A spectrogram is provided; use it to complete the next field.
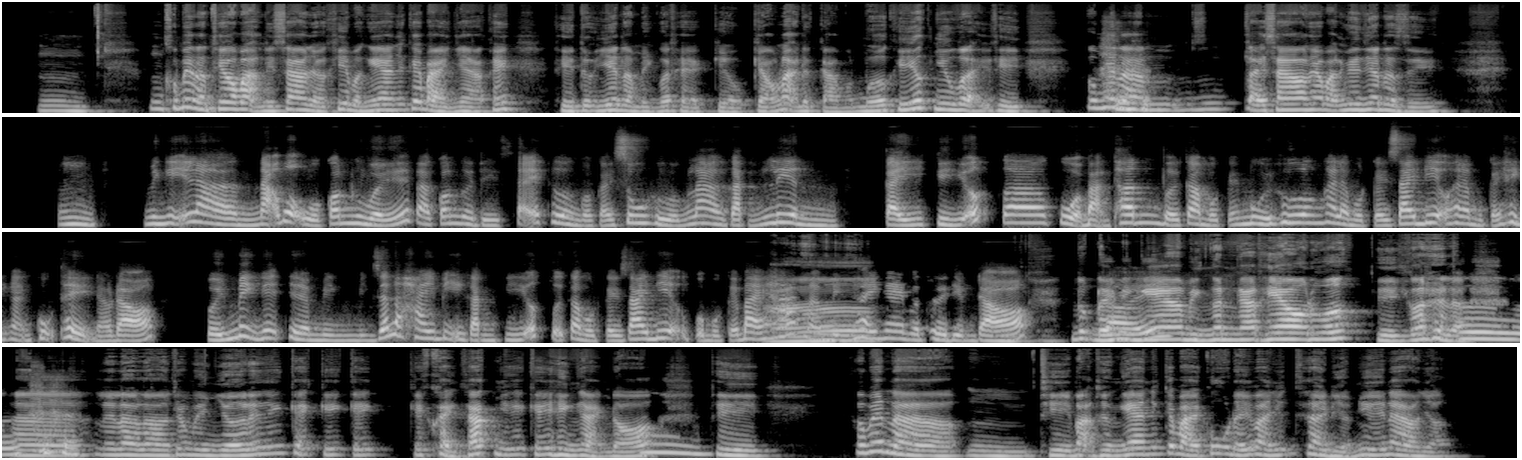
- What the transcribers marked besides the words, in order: tapping; laugh; other background noise; laughing while speaking: "thể"; laugh
- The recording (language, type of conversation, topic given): Vietnamese, podcast, Bạn có hay nghe lại những bài hát cũ để hoài niệm không, và vì sao?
